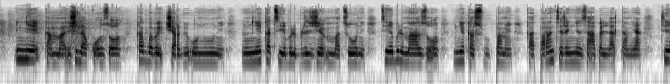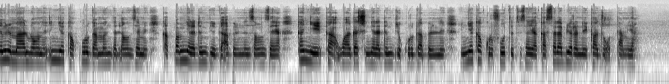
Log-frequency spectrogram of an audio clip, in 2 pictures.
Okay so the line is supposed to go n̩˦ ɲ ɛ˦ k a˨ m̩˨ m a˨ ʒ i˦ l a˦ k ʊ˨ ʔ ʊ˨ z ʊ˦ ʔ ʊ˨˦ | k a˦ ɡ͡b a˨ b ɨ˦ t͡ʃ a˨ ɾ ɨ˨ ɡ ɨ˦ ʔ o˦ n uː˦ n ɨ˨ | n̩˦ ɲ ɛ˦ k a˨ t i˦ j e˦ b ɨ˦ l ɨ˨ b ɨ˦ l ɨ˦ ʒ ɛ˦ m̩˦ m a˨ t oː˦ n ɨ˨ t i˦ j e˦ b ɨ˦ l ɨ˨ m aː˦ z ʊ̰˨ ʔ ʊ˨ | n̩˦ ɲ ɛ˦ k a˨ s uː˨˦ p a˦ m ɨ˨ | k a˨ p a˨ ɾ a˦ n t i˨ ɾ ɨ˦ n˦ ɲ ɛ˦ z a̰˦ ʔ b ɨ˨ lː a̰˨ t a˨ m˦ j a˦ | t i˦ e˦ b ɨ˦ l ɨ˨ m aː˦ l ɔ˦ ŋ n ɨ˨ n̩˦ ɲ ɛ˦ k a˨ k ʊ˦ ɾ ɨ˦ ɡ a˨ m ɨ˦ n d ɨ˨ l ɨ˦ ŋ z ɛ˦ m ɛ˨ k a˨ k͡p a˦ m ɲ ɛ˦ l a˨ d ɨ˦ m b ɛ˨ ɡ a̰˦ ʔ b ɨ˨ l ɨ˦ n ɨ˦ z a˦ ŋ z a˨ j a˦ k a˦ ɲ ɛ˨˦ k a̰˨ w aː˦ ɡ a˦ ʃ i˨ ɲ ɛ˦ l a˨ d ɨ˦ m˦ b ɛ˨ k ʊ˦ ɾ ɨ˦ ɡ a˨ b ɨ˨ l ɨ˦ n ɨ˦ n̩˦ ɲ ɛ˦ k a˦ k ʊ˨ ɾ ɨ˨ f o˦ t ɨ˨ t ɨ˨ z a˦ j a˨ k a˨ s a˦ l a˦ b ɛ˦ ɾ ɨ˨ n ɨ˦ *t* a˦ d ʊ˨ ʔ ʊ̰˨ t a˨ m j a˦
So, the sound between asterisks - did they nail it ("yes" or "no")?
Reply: no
